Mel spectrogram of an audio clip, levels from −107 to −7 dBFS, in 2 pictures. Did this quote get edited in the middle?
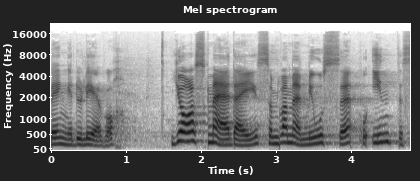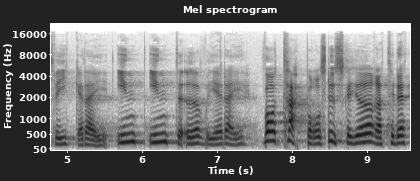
yes; 5 cuts; at 2.1 s, 3.0 s, 6.0 s, 7.5 s, 8.4 s

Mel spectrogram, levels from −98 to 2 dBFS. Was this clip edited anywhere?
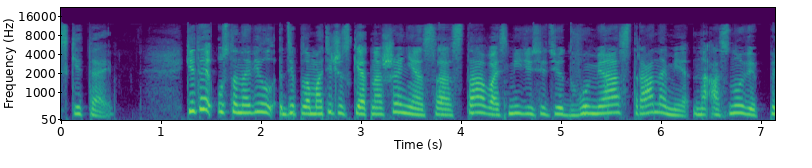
no; 0 cuts

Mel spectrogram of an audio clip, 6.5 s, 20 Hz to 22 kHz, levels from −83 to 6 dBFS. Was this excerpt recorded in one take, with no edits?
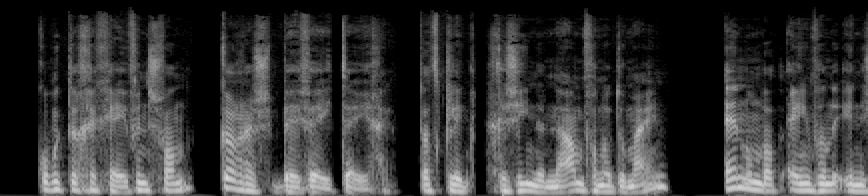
no; 2 cuts; at 3.1 s, 3.5 s

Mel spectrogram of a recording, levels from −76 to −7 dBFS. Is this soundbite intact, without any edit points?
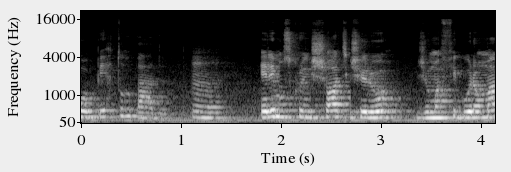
no; 2 cuts; at 2.0 s, 2.7 s

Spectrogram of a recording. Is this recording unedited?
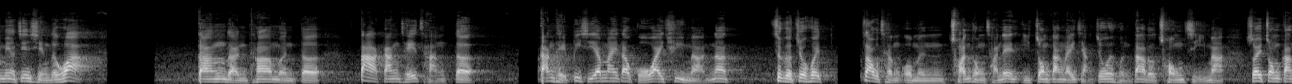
yes; 0 cuts

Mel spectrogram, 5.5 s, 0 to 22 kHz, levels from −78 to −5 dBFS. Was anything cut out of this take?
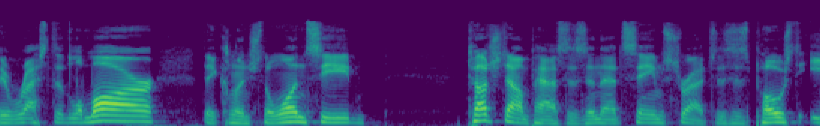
no; 0 cuts

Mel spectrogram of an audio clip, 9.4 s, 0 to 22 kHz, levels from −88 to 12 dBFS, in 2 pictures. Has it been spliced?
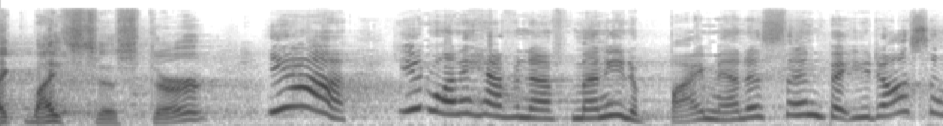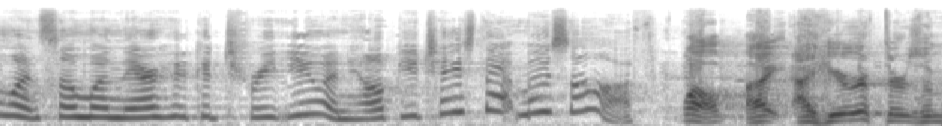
yes; 1 cut; at 1.3 s

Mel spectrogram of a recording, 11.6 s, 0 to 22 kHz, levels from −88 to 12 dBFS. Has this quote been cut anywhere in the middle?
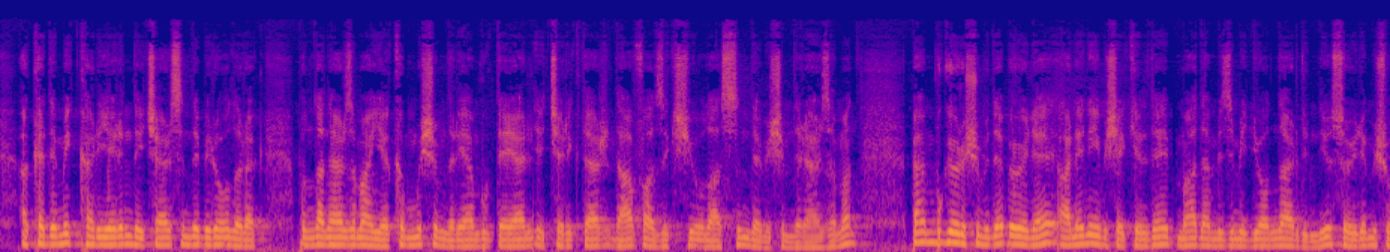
no; 0 cuts

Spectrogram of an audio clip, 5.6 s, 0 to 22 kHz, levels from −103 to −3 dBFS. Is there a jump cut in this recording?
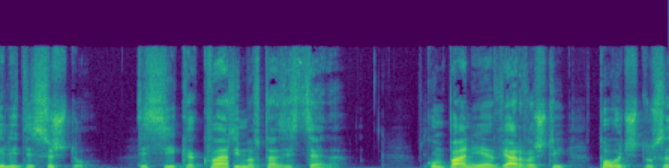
yes; 3 cuts; at 1.2 s, 1.9 s, 3.5 s

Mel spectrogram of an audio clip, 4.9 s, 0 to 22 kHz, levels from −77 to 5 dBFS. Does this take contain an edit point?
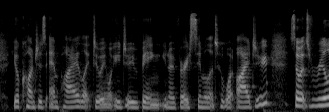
no; 0 cuts

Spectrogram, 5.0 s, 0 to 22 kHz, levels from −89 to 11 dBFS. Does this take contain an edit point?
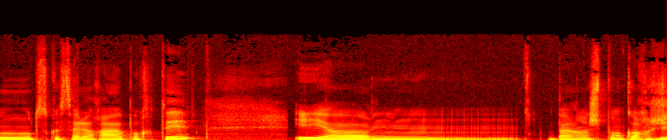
yes; 1 cut; at 2.1 s

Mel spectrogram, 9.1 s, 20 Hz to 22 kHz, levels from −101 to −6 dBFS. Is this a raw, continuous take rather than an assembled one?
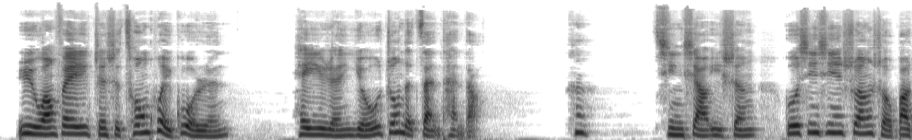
yes; 0 cuts

